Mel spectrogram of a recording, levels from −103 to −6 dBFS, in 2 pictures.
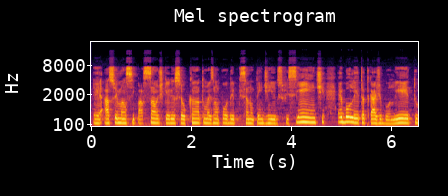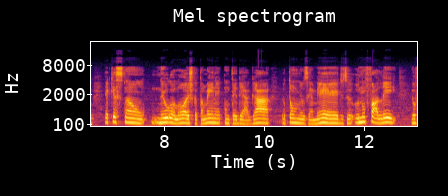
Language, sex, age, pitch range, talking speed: Portuguese, male, 20-39, 155-185 Hz, 175 wpm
